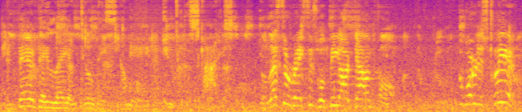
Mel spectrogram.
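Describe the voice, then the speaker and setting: An actor voicing a fanatical alien doomsday preacher in a video game, declaiming with zeal. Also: male voice, sits high, lively intonation, measured pace, loud music behind the voice. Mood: zealous contempt. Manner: declamatory, zealous. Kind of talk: fiery street preaching. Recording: distant, very noisy.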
